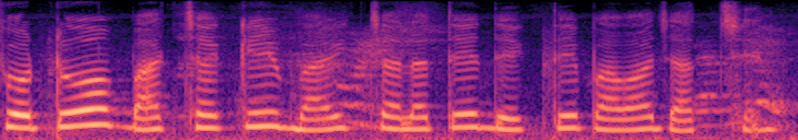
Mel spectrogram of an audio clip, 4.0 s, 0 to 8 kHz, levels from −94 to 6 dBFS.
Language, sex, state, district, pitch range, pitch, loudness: Bengali, female, West Bengal, Alipurduar, 240-285 Hz, 260 Hz, -15 LUFS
